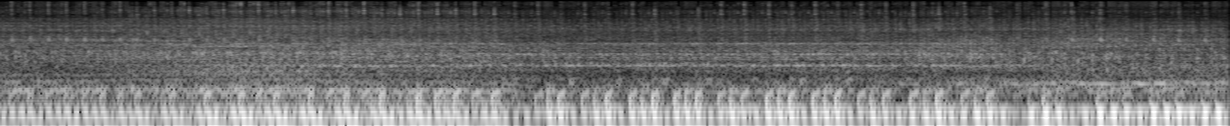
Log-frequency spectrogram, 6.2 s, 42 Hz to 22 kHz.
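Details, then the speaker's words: Ex-Dutch army Triumph 3TA 350 twin started cold: fast uneven metallic rattle over lumpy idle comes from the fuel tank, not yet bolted on and resting on the frame; loose fuel tank rattle. "And that rattling, if you can hear it, is actually the fuel tank."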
